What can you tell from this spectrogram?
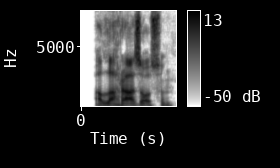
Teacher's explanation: The A in the second word is long, the undotted I disappears, and the last two words run together.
